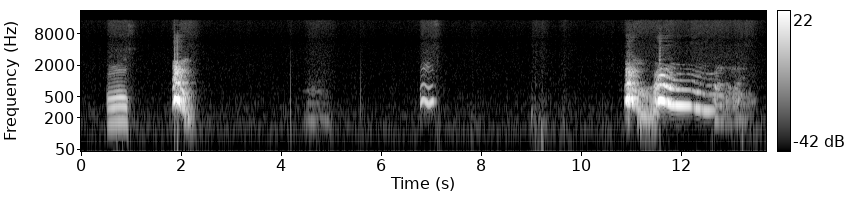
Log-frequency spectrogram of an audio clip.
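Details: Bruce Wayne, a pet dog indoors on 4 April 2013, faces his reflection in a closet door's glass: short tonal whines, a sharp bark, then a long wavering howl-like yowl that slides downward.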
